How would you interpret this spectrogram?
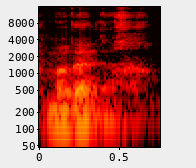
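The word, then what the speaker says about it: Mourvèdre: Maved. Supposed to gasp that last syllable. You don't actually voice it.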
